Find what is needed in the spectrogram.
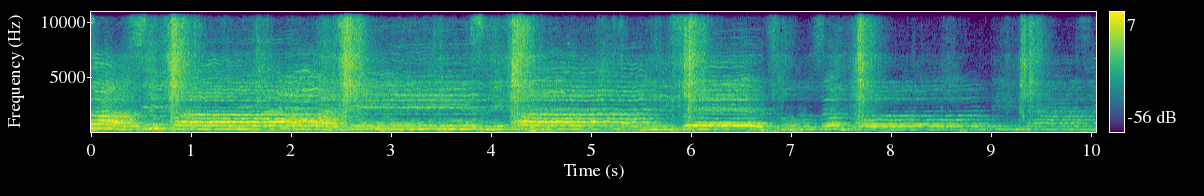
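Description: A group of voices singing together a cappella in harmony, long held chords that change every second or two, with a few sharp percussive hits between phrases.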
